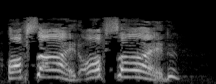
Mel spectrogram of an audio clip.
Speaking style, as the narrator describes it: Nick Ferguson leaping up and down and shouting

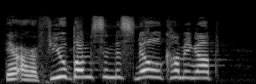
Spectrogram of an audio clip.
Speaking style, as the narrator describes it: Brad yell to me

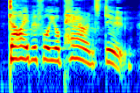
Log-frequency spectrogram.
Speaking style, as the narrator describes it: forced her to shout

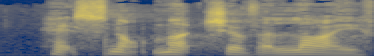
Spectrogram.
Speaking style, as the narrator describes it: she said

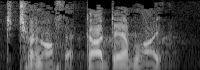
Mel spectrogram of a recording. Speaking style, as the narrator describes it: she croaked

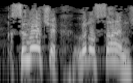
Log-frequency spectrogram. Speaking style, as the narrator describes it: she shouted

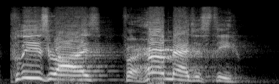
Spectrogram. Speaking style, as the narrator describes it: Wright screamed into the air

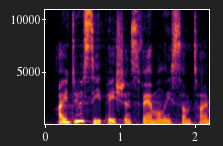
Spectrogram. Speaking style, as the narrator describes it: said

